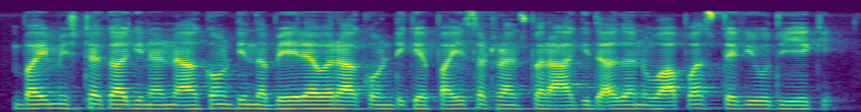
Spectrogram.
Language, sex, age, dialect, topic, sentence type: Kannada, male, 18-24, Coastal/Dakshin, banking, question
